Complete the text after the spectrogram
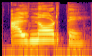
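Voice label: female, spanish; to The North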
